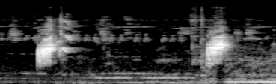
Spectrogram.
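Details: Pied myna male and female during pairing, giving two loud harsh squawking calls about two seconds apart over a low background hum.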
